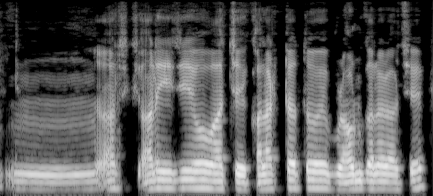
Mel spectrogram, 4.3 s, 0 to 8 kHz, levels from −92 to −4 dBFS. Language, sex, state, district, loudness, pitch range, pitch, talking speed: Bengali, male, West Bengal, Kolkata, -17 LUFS, 110-125 Hz, 115 Hz, 180 wpm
